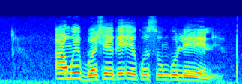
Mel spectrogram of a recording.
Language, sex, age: Tsonga, male, 26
